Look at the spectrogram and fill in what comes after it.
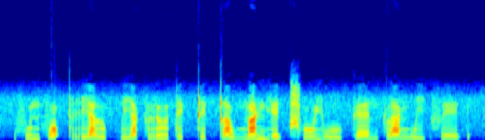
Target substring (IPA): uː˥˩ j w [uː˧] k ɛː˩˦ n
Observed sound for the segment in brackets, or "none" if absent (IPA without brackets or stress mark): uː˧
